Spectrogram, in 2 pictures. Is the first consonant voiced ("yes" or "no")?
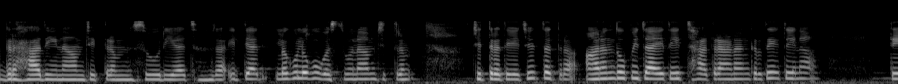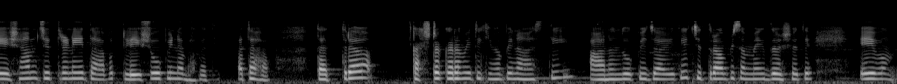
yes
